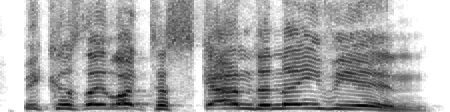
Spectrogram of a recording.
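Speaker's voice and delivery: spring the pun loud and high, pleased with it; punchline. Acted. Streamer springs the pun punchline on chat, high and loud.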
